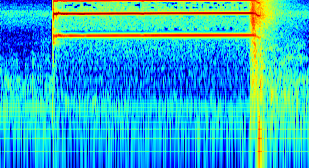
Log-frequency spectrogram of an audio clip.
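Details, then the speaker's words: Oxygen nasal cannula bubbler humidifier with its outlet deliberately blocked to test the pop-off valve in a demonstration: loud steady high-pitched whistle for about two seconds, then stops as the pressure relief valve sounds. "so there's the sound you don't hear every day so activating that pop-up valve is kind of neat"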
